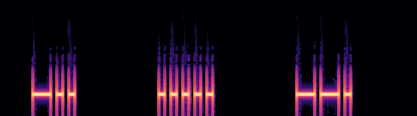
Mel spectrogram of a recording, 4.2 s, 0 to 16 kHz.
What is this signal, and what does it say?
Morse code, heard as a keyed tone, about 20 wpm, spaced as for 8 wpm, 700 Hz. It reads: D5G
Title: 178 Lesson 29e - Slash - Three Characters 20wpm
